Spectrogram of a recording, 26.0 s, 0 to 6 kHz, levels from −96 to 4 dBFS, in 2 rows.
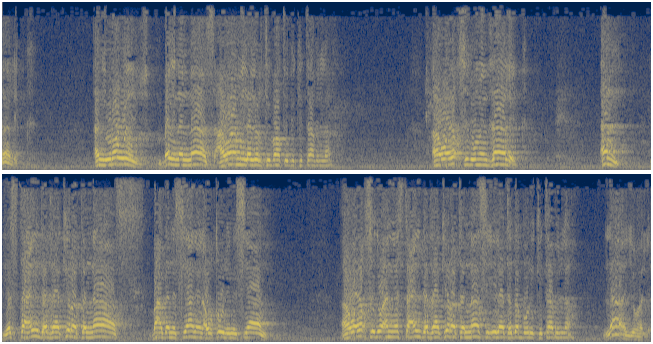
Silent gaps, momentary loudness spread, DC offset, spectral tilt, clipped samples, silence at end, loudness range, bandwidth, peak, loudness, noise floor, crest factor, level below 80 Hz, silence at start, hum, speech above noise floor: none; 16 LU; 0.3%; -6.5 dB/octave; under 0.1%; 0 s; 5 LU; 6 kHz; -4 dBFS; -16 LUFS; -40 dBFS; 12 dB; -50 dBFS; 0 s; none; 25 dB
